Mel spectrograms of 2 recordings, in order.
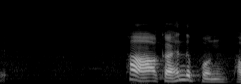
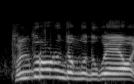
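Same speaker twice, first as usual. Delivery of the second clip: mock exam question; 7 semitones higher, 6 dB louder than usual. Teacher acting out a silly exam question, high mocking delivery. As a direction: pitch it up and call out the question. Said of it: "이런 거 묻는 거야".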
